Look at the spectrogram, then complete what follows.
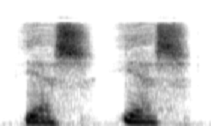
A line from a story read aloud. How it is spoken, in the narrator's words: Natasha murmured, as if in vexation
